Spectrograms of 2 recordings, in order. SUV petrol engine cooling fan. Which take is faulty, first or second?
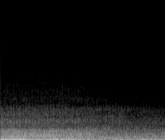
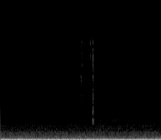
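first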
